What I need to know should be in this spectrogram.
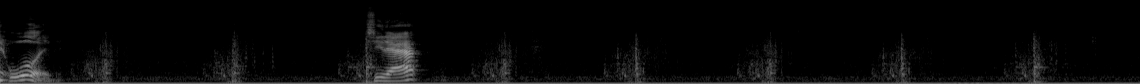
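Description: An axe chops into wood with regular blows.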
